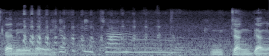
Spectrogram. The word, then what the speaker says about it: Qingtiangang: King ti changgang ang pronunciation.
